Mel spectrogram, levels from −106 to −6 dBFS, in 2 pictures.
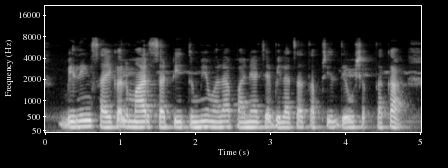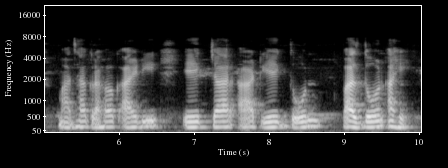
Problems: none marked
